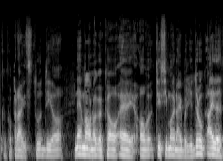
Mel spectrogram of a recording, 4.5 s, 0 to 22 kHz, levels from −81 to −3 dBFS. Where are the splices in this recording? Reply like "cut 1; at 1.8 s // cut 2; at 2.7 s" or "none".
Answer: cut 1; at 1.3 s

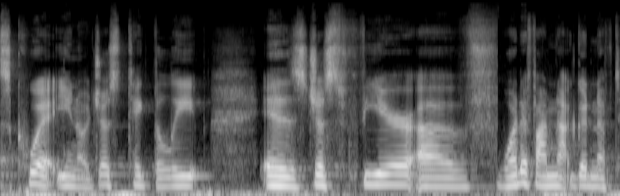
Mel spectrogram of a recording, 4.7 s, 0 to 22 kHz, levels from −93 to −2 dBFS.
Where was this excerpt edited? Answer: cut 1; at 3.6 s

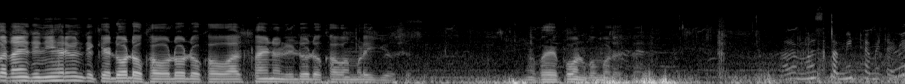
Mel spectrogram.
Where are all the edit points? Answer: none

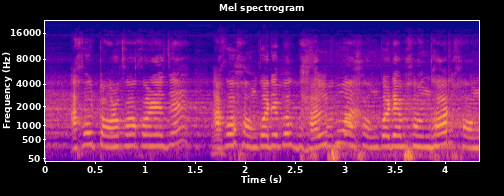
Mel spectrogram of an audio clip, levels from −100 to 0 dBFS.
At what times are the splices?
cut 1; at 3.2 s

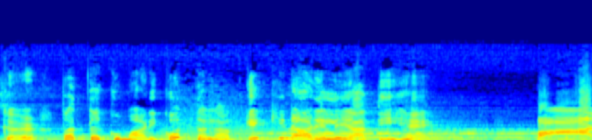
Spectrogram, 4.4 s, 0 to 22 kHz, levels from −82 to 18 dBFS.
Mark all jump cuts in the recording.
cut 1; at 3.5 s

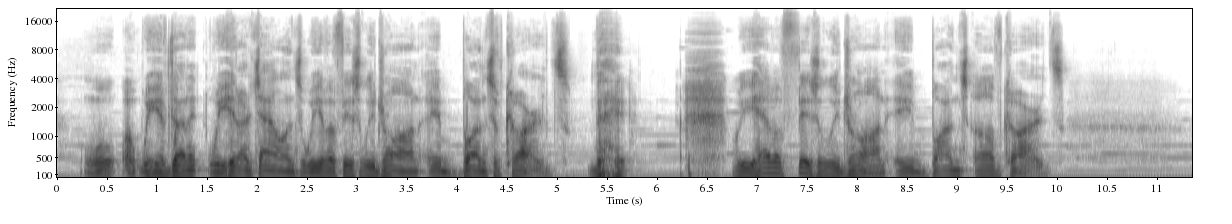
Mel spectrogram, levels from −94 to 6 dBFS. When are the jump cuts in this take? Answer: none

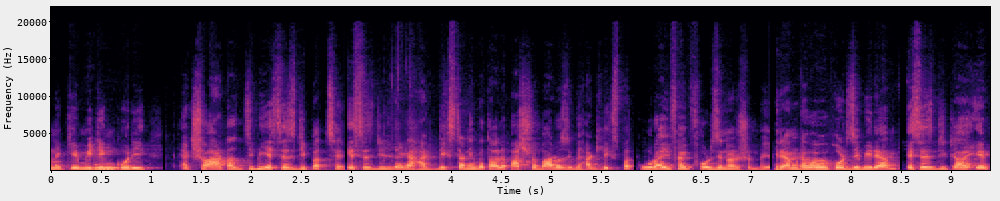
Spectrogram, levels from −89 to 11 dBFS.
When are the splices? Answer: cut 1; at 1.1 s // cut 2; at 2.9 s // cut 3; at 5.9 s // cut 4; at 7.1 s // cut 5; at 8.5 s

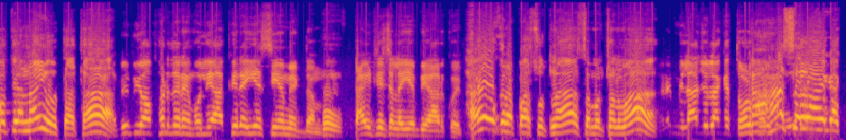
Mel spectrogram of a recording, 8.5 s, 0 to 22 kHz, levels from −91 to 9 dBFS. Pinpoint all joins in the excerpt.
none

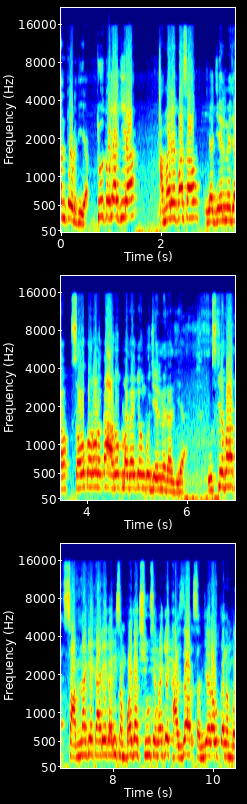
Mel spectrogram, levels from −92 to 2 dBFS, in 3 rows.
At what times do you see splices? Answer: cut 1; at 1.0 s

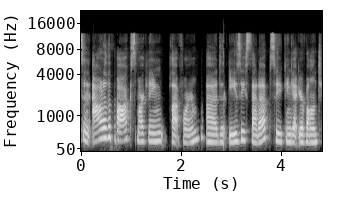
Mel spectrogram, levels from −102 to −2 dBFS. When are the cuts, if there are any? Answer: cut 1; at 2.9 s

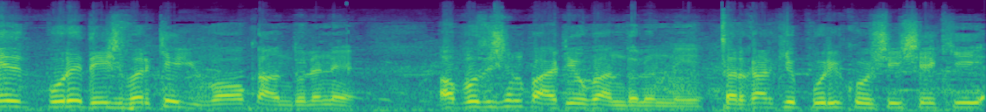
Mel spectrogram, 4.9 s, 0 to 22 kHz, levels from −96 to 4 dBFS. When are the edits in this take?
cut 1; at 3.6 s

